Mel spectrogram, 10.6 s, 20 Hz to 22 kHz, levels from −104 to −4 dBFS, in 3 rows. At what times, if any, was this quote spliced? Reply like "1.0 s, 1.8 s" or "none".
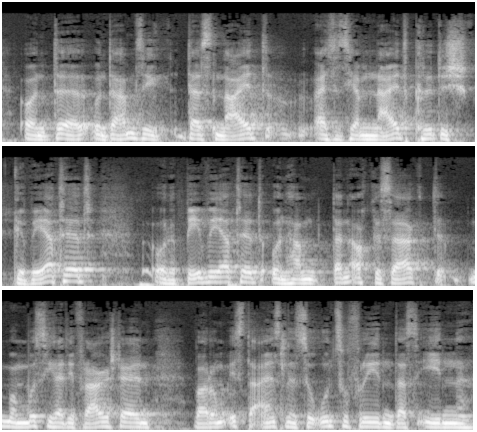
1.2 s

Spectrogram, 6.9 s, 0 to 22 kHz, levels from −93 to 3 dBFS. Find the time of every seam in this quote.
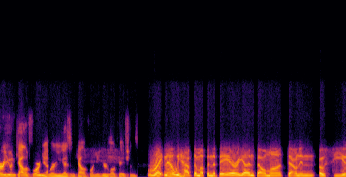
0.9 s

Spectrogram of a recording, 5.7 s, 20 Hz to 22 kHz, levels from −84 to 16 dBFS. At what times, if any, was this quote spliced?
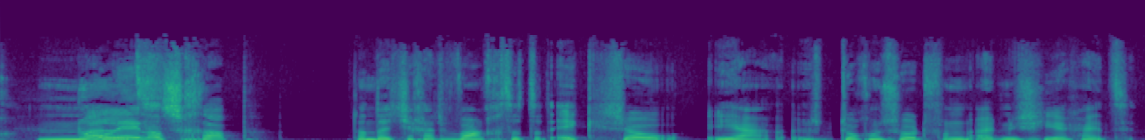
1.7 s

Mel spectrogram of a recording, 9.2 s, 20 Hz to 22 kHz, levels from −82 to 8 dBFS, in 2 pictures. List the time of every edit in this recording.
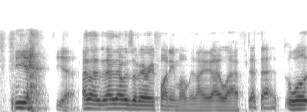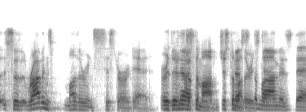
none

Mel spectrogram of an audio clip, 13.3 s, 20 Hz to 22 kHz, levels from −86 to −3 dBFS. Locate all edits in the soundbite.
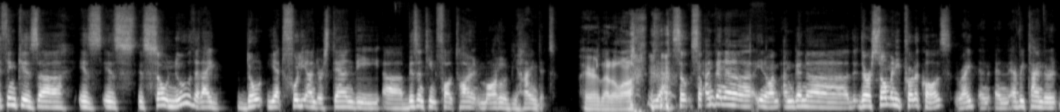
8.8 s

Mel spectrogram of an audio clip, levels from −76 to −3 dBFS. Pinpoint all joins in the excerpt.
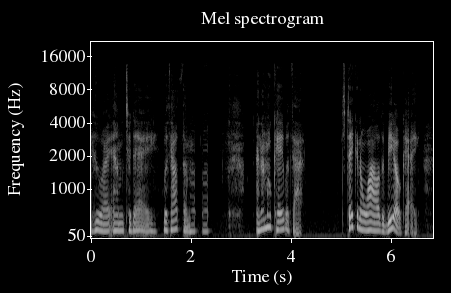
3.2 s

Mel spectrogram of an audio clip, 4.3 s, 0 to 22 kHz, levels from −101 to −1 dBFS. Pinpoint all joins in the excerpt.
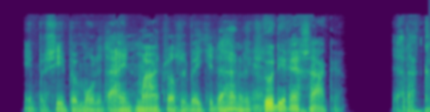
2.6 s

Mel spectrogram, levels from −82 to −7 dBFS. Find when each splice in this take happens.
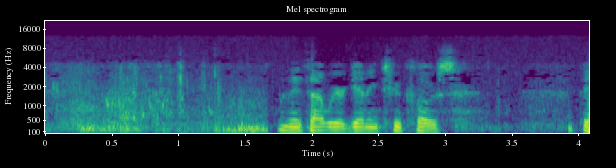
1.7 s

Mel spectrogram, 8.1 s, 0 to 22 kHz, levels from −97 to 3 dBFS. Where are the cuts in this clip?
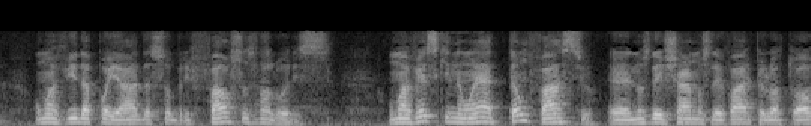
3.8 s, 6.0 s

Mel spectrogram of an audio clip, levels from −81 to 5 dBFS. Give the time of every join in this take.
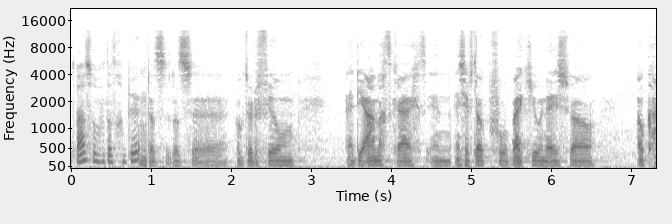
0.9 s, 4.7 s

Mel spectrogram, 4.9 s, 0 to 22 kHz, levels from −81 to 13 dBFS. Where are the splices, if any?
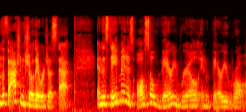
none

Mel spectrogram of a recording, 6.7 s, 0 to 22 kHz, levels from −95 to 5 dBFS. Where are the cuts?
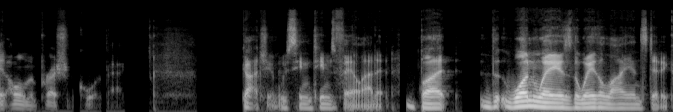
2.8 s, 4.0 s

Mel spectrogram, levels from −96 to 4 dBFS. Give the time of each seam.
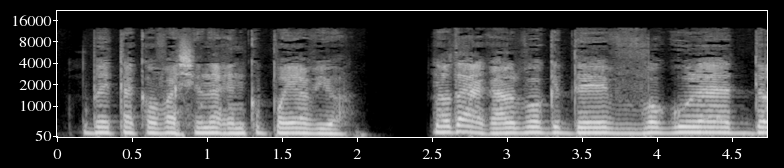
2.4 s

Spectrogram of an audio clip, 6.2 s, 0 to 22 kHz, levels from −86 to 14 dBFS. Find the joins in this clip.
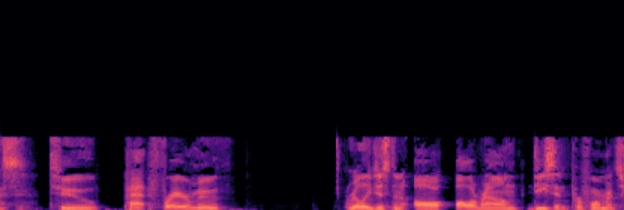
5.2 s

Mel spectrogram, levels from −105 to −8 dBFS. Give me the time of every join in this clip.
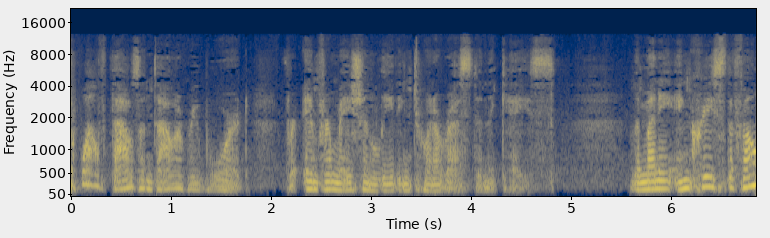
none

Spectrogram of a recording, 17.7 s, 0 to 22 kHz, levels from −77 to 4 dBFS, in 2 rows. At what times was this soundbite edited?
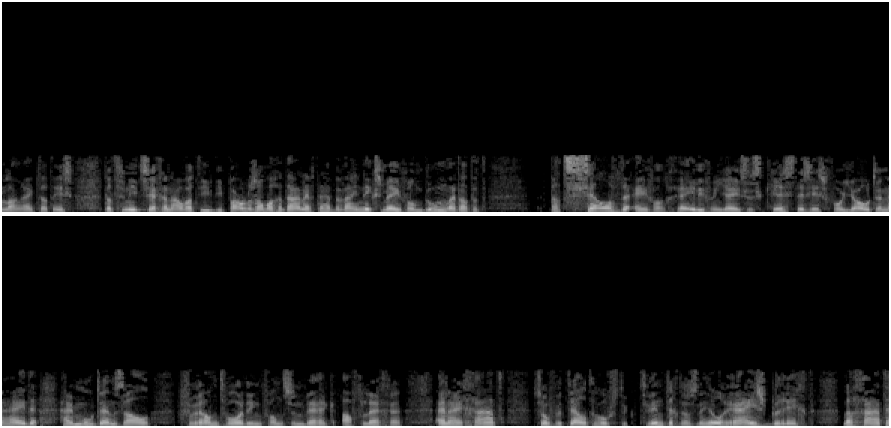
15.6 s

